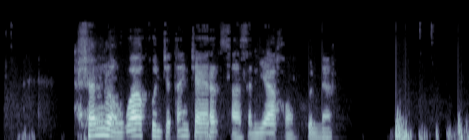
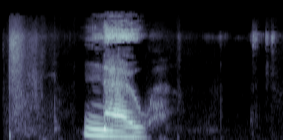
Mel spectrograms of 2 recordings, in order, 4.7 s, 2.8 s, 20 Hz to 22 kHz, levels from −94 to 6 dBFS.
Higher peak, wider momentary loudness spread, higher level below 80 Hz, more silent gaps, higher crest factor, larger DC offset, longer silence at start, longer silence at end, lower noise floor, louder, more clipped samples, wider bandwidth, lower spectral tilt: about the same, -2 dBFS vs 0 dBFS; second, 15 LU vs 25 LU; first, -50 dBFS vs -56 dBFS; first, 3.72-3.84 s vs none; about the same, 20 dB vs 20 dB; neither; first, 0.75 s vs 0.1 s; about the same, 0 s vs 0.1 s; second, -53 dBFS vs -65 dBFS; second, -20 LUFS vs -15 LUFS; neither; second, 11 kHz vs 15 kHz; first, -7 dB/octave vs -4 dB/octave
